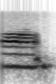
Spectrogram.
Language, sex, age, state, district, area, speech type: Assamese, female, 30-45, Assam, Jorhat, urban, conversation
